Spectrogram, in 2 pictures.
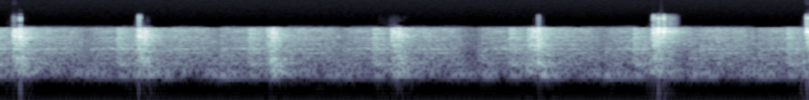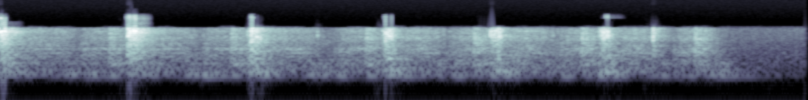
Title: HP printer makes strange noises...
